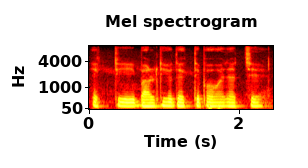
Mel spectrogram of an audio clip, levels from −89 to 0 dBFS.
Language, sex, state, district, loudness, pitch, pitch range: Bengali, male, Assam, Hailakandi, -18 LUFS, 125 Hz, 120-125 Hz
